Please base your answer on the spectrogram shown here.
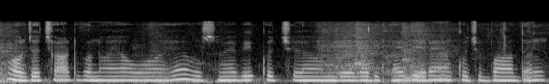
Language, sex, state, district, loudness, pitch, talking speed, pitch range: Hindi, female, Uttar Pradesh, Saharanpur, -17 LUFS, 190 Hz, 175 wpm, 185-195 Hz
